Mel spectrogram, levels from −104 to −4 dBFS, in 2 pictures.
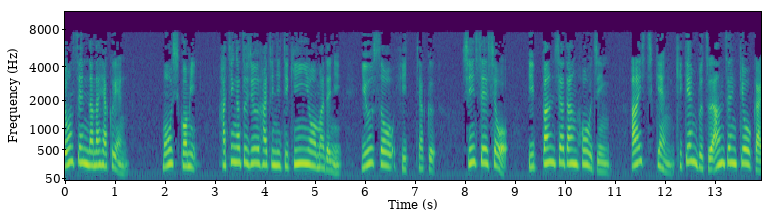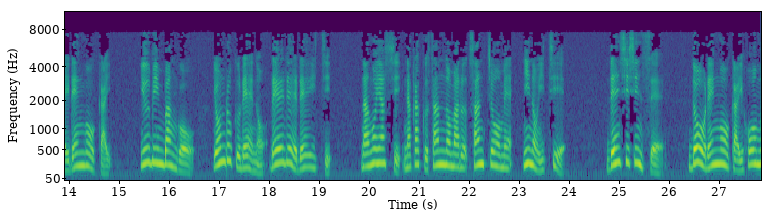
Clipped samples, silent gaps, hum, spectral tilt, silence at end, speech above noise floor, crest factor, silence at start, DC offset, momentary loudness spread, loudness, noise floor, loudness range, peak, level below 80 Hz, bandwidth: under 0.1%; none; none; -5.5 dB/octave; 0 s; 38 dB; 20 dB; 0 s; under 0.1%; 12 LU; -25 LUFS; -62 dBFS; 2 LU; -4 dBFS; -72 dBFS; 8 kHz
